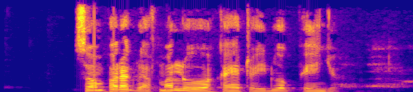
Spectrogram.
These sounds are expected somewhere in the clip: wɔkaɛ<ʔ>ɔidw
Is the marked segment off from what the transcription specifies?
yes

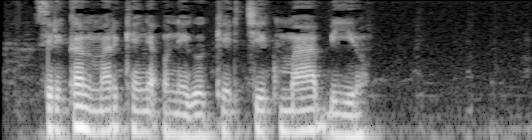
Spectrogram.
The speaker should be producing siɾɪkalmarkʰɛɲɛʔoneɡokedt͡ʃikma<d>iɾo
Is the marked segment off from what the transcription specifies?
yes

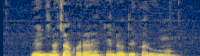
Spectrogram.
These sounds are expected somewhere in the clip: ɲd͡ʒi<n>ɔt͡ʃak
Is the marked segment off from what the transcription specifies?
no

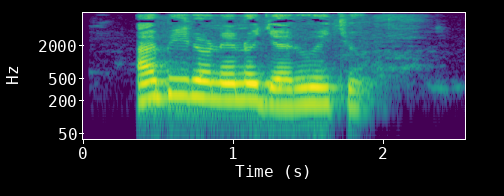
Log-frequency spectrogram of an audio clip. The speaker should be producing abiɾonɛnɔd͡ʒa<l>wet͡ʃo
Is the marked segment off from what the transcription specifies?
yes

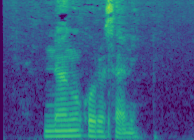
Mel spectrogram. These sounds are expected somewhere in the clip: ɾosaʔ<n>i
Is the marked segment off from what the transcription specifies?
no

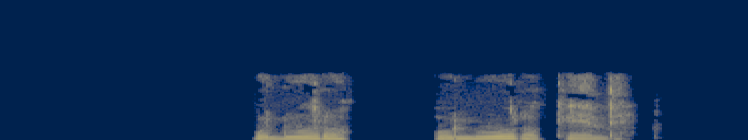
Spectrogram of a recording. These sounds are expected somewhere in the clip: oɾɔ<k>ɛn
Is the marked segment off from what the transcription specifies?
no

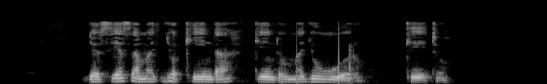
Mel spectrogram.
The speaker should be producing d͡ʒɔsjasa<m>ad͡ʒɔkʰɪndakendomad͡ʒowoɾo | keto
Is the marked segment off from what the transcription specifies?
no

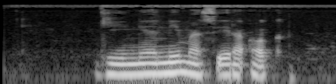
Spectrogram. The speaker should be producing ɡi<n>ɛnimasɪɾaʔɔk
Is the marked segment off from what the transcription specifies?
yes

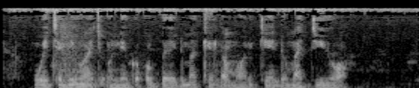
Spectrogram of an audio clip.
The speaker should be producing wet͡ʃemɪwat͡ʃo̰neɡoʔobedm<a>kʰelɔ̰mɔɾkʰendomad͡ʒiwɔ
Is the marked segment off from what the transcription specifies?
no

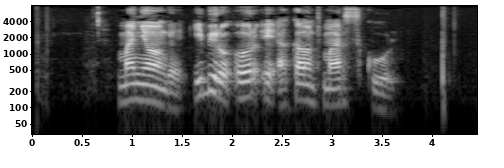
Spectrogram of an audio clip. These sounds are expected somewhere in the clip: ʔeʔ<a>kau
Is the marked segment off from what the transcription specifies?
no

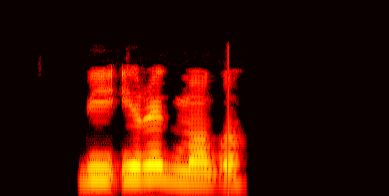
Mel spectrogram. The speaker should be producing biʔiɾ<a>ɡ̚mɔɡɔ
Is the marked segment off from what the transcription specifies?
yes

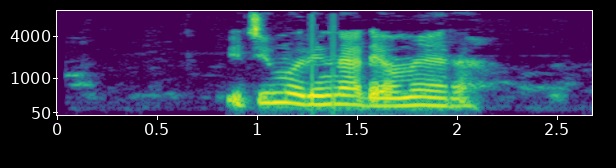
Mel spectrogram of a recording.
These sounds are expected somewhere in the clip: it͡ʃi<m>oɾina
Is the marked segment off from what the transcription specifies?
no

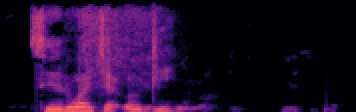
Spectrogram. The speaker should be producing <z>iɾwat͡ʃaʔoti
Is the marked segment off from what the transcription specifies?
yes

